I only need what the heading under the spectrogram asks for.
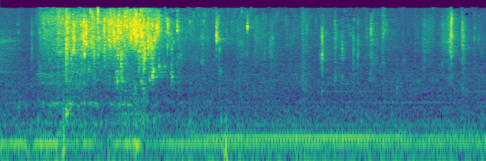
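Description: Tap water runs steadily into a sink to rinse mussels, a broad hissing splash that swells briefly then settles, with scattered clinks and drips of the shells being rinsed beneath a low hum.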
